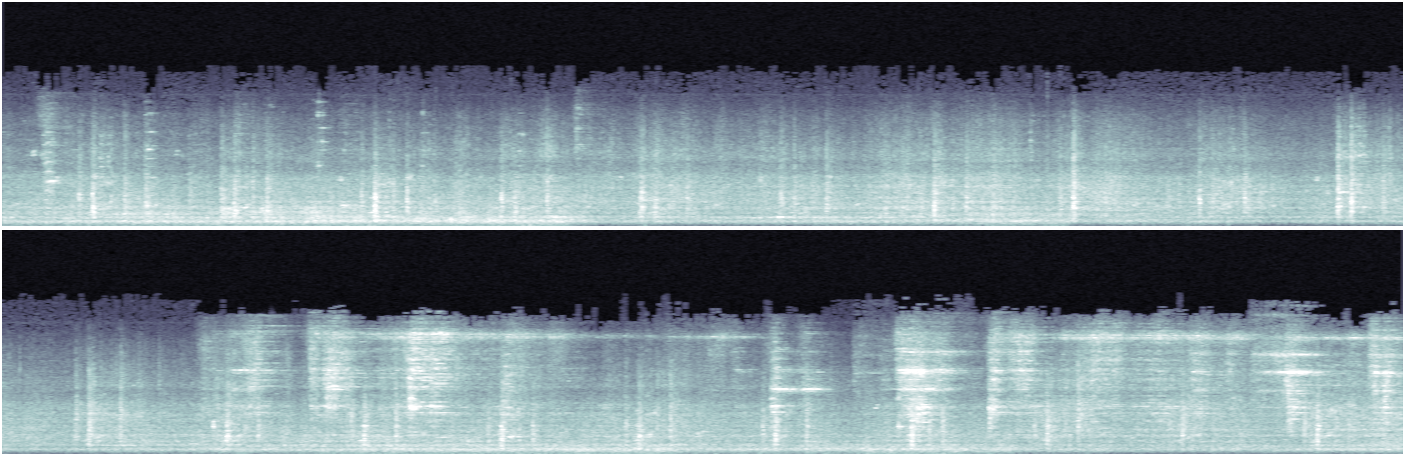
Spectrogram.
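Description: Train rolling past at track side, its wheels clicking over the rail joints without a break. In the second half, brief high-pitched wheel squeals come and go.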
